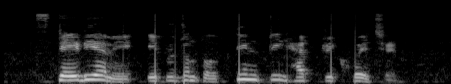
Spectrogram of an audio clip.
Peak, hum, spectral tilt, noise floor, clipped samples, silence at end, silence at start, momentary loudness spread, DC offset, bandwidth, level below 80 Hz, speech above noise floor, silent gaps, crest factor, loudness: -6 dBFS; none; -6.5 dB/octave; -45 dBFS; under 0.1%; 0.55 s; 0.35 s; 21 LU; under 0.1%; 11.5 kHz; -58 dBFS; 23 dB; none; 18 dB; -23 LUFS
